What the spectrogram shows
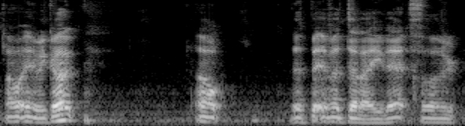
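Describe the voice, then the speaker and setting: Slow-talking man on a live stream. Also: low voice, fairly even intonation. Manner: chatty, greets viewers one by one by name. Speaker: carp fishing channel host. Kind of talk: casual live-stream chat. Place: at home, indoors.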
